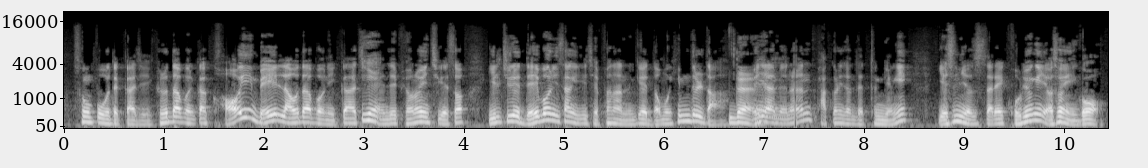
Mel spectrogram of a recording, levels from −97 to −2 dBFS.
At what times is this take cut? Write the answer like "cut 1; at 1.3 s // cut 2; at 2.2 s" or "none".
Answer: cut 1; at 4.8 s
